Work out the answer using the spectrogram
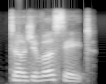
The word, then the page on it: tergiversate: Indian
